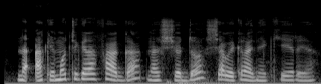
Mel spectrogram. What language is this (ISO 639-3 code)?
kik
